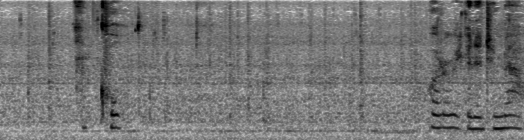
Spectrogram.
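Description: A young girl speaks weakly and shakily.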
